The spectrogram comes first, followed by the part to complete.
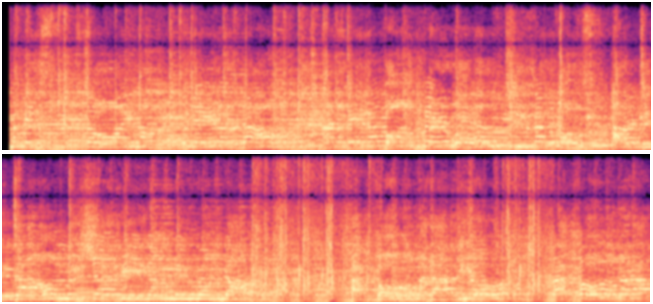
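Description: Celtic folk band playing live: fiddle and acoustic guitar, with voices singing.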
